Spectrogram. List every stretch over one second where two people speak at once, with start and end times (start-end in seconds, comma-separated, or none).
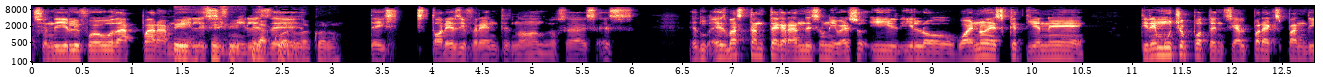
1.4-2.7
